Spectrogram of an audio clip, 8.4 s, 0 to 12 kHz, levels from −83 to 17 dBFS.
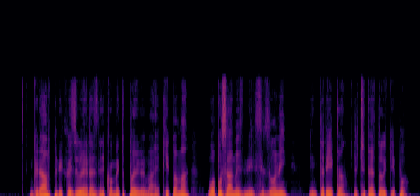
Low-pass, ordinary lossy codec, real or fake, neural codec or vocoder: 7.2 kHz; none; fake; codec, 16 kHz, 1 kbps, FunCodec, trained on Chinese and English, 50 frames a second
